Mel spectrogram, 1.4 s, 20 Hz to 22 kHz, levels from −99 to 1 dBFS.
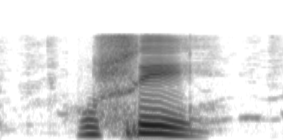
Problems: none marked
